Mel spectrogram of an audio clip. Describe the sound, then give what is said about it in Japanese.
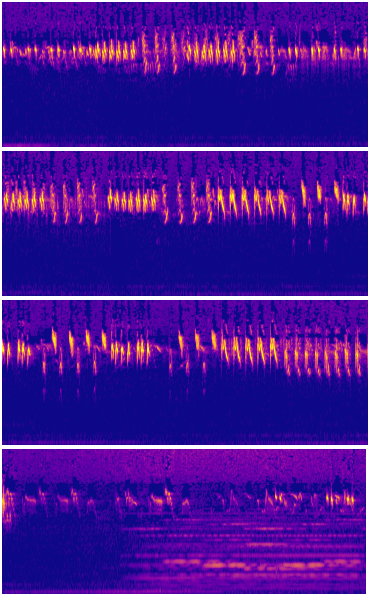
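A black-browed reed warbler sings at the Sarakitanai River in Hokkaido, Japan: a long, fast, scratchy song of rapid repeated trills and chattering phrases, clear, with faint low background rumble; near the end a soft tonal, stacked hum enters. “サラキタナイ川（北海道）のコヨシキリをお届けします。”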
